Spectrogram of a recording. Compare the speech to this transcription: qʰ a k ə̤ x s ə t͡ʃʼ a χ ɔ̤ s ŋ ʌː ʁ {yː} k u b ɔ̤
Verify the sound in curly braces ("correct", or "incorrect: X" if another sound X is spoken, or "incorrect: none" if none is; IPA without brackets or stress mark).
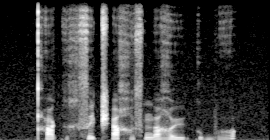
correct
